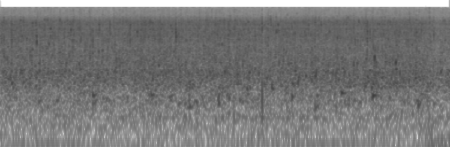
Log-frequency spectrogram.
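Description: Creek water flowing steadily, an even rushing sound with no change in level.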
